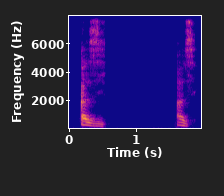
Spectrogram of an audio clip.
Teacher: But in the middle, if the S is between two vowels and it's one S, so you have to pronounce it like Z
